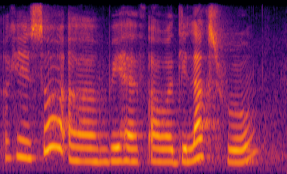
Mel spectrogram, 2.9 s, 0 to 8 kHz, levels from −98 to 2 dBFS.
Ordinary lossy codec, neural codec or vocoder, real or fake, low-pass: none; none; real; 7.2 kHz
